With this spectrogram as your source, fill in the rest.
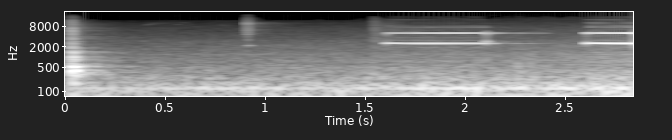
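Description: A fire alarm panel sounds its supervisory signal: after a brief faint beep, high electronic tones repeat in short, quick pulses, fairly loud and clear against a quiet room hum.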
